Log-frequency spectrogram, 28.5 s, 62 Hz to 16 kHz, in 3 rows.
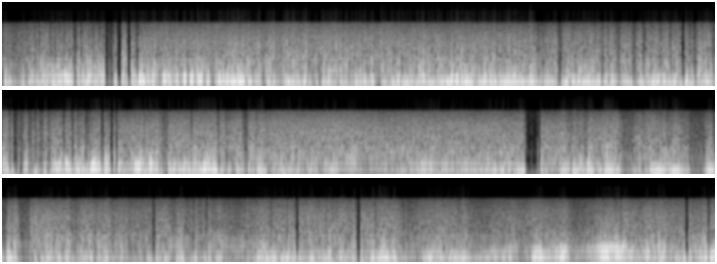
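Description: Loud, steady rushing noise with a low hum under it on the micro quadcopter's analog FPV video-link audio. It cuts out sharply for a moment about 16 seconds in and flickers a few times after that.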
